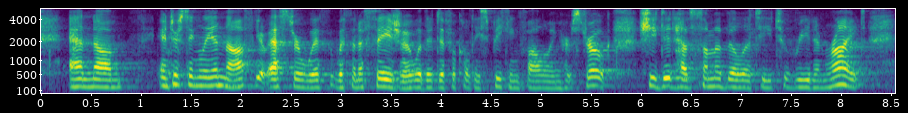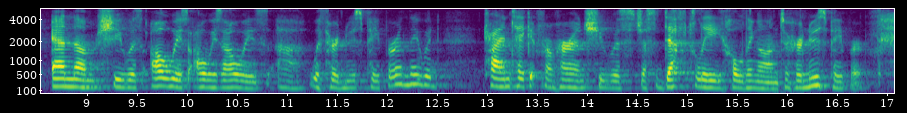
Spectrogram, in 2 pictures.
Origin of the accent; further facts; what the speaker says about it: California, United States; I'm from California, southern end, and I'm loving the cool weather.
